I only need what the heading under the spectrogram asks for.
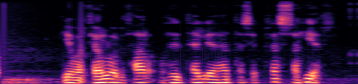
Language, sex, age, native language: Icelandic, male, 30-39, Icelandic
